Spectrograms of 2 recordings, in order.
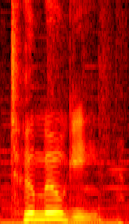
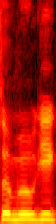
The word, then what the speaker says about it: Tsumugi: Weirdly enough, in episodes 8 and 10, Tsumugi, which is normally pronounced correctly, is pronounced Tumugi.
